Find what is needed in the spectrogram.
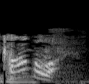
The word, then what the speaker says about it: Kamala: And by the way, just stop mispronouncing her name because they're going to start calling you a racist. Not that they don't already do. – No, it's Kamala.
